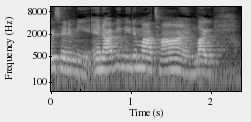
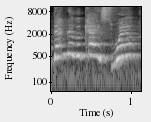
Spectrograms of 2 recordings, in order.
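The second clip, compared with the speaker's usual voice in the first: high, louder alarmed call; imitating the men shouting; mock alarmed shout; 4 dB louder than usual. Men at the pool shouting that he cannot swim, alarmed.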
